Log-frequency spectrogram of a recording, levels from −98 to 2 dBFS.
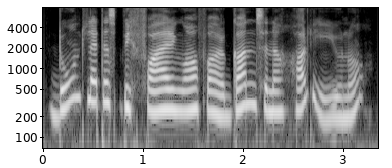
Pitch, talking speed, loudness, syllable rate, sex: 250 Hz, 235 wpm, -16 LUFS, 4.9 syllables/s, female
